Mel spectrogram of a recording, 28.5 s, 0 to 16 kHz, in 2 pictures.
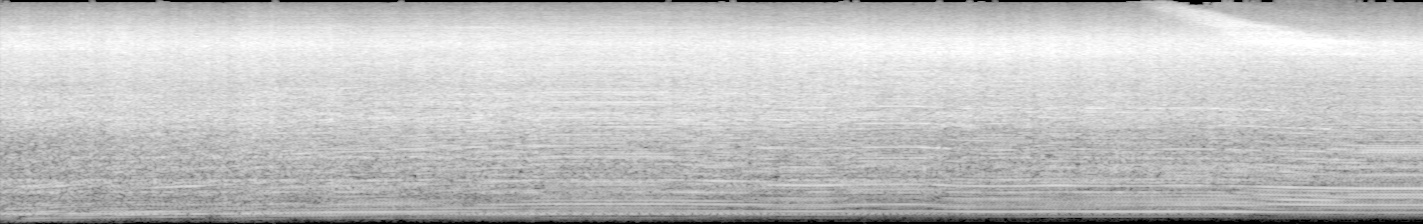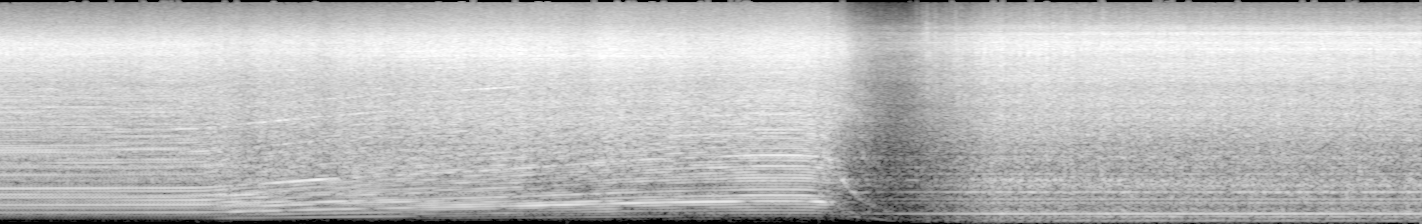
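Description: Boss 427 stroker V8 running on an engine dyno during a pull. It runs steadily at first, then climbs in pitch for about six seconds as the revs sweep up. About 23 seconds in it cuts off sharply as the throttle closes, then settles back to a steady run.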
